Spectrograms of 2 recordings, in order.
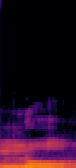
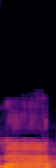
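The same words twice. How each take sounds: First: The L is heavy and thick. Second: The L is light and thin. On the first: "untuk Allah jadi la" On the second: "asalnya tarqiq disebut dengan la"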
